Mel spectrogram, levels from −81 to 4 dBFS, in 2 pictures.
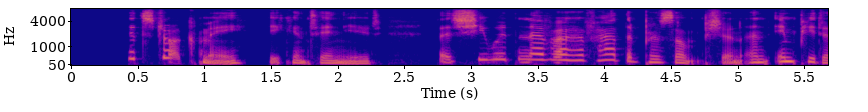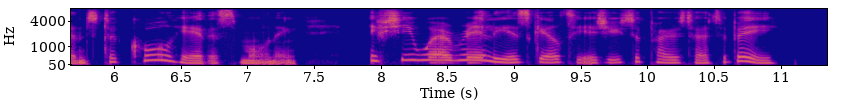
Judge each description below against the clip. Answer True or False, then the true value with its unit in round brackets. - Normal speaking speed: True (170 wpm)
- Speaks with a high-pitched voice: False (165 Hz)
